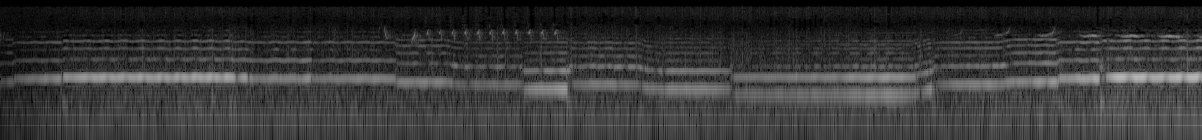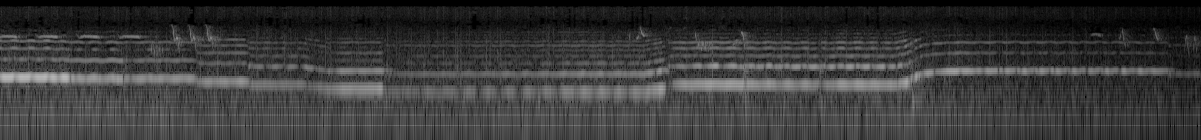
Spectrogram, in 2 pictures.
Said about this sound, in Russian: одна виолончелистка Беатрис Харрисон, которая бродила ночью в саду со своим инструментом и играла народные песни под аккомпанемент соловья. Запись старая, но такая курьезная, что до сих пор ее передают по радио BBC.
